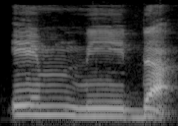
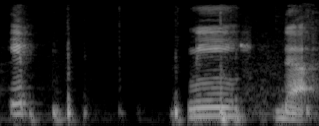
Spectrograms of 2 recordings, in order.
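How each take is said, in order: First: The first syllable ends with an m sound. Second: The first syllable ends with a b sound. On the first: The speaker calls it right. "dibacanya adalah m" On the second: The speaker calls it wrong. "Ini salah ya"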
